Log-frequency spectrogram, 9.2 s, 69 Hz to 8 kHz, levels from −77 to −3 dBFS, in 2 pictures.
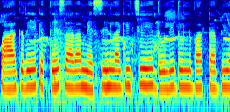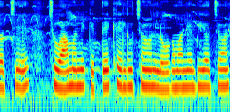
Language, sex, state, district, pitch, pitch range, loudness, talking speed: Odia, female, Odisha, Sambalpur, 205 Hz, 200-210 Hz, -18 LUFS, 125 wpm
